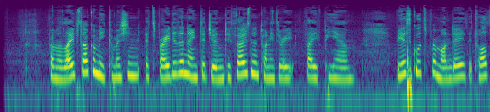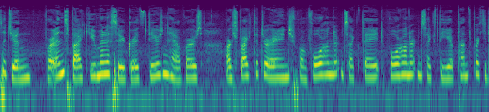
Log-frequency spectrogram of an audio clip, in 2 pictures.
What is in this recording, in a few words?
Answerphone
